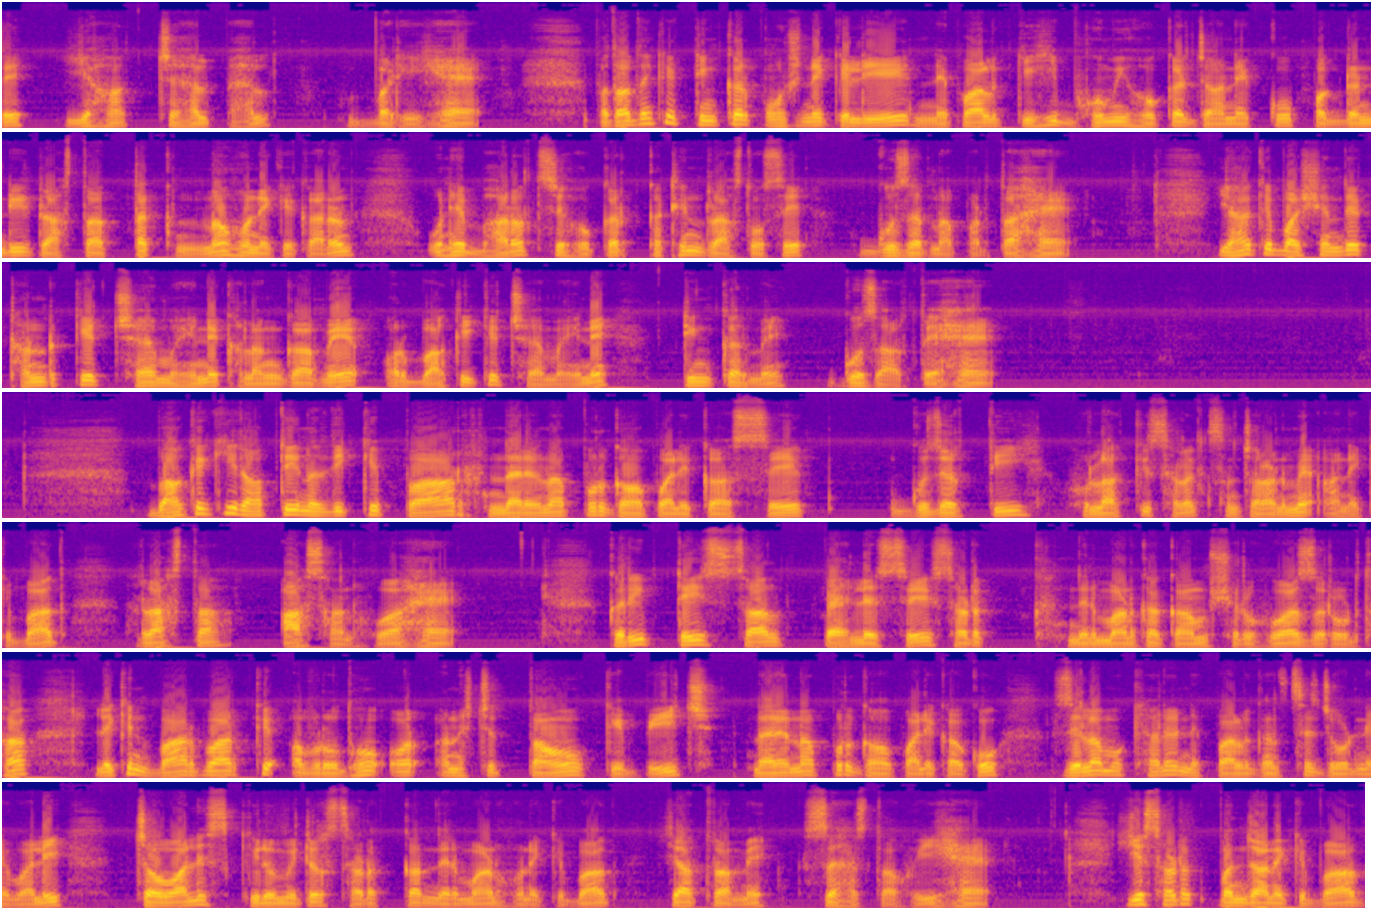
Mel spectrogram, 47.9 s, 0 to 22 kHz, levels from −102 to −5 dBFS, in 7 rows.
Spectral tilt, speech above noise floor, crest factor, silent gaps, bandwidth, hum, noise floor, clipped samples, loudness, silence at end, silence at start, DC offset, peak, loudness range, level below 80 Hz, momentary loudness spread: -4 dB/octave; 34 dB; 16 dB; none; over 20 kHz; none; -55 dBFS; under 0.1%; -21 LUFS; 0 s; 0 s; under 0.1%; -6 dBFS; 3 LU; -46 dBFS; 8 LU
